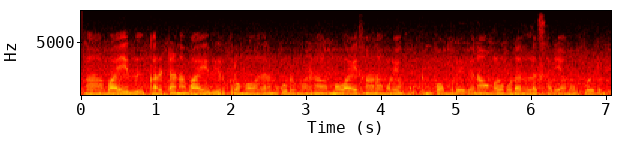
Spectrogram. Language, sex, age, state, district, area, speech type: Tamil, female, 18-30, Tamil Nadu, Tiruvannamalai, urban, spontaneous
